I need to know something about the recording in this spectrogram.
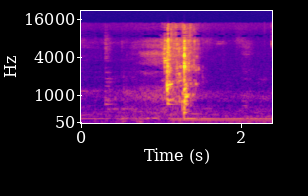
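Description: A short splash of wine, decanted for about an hour and a half, poured from a decanter into a glass, a quick liquid gurgle with a faint glassy ring against a low steady hum.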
